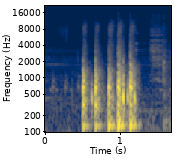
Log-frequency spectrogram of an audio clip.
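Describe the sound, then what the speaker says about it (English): Knuckles rap on wood in a quick cluster of about five close, sharp knocks, loud and alone, followed by a brief rustle. "I'm knocking on wood"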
